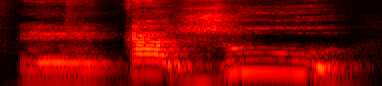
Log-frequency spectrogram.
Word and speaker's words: caju: Caju. Caju. O ju é a minha sílaba mais forte.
